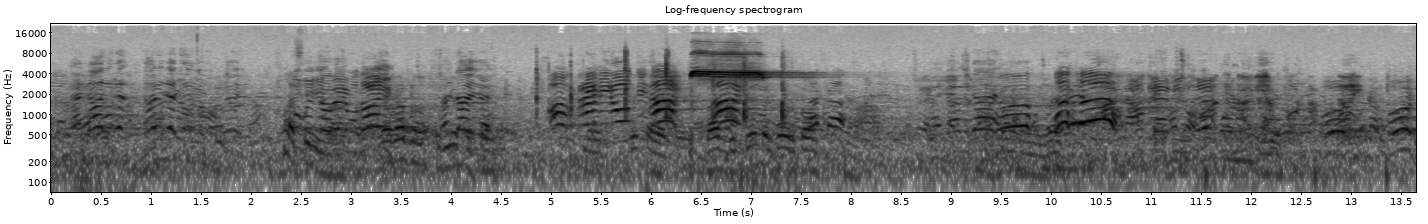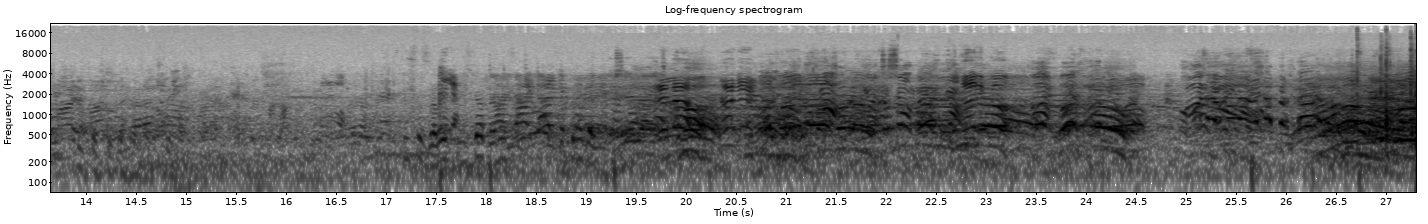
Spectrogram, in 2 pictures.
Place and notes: Duino-Aurisina TS, Italien - Duino-Aurisina - End of local soccer game
Local soccer game (Campionale regionale dilettanti, promozione girone B) between Sistiana Duino Aurisina (hosts) and Domio (guests). The game started at 4pm. Domio wins 2:1, no goals during the recording.
[Sony PCM-D100 with Beyerdynamic MCE 82]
